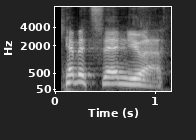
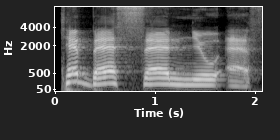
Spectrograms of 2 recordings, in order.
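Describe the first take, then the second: First: The name is said at a faster pace. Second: The name is said at a slower pace.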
